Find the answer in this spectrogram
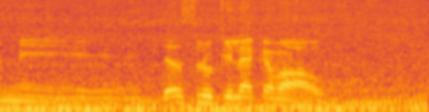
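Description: A man talking, with a steady low rumble of road traffic underneath.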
